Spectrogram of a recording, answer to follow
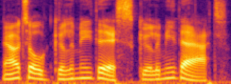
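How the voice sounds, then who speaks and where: A man's voice: mid-range voice, measured pace, no echo, voice pushed up, close to an everyday voice. A man voicing a brash, sweary, dramatic sixteen-year-old girl in a visual novel, complaining emphatically. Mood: exasperated.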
